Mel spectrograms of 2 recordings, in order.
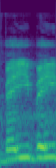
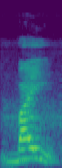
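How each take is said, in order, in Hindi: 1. स्वर बंद ध्वनि के साथ बोला जाता है। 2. स्वर खुली ध्वनि के साथ बोला जाता है। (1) "बई बई नहीं करना" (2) "आवाज़ को खोल कर अदा करना है"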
